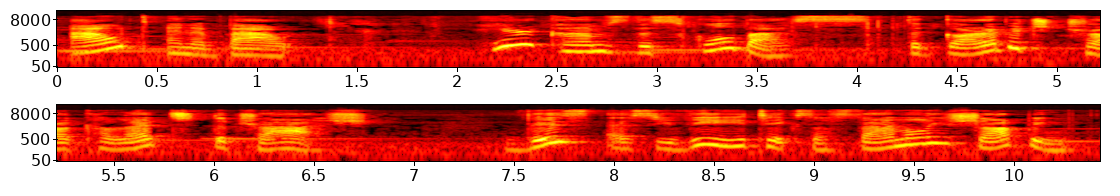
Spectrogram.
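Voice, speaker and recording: A woman reads a picture book aloud for small children at a slow, measured pace, with a pitch that rises and falls in lively swings. She speaks expressively and turns to her young listeners with questions. Music plays behind her voice. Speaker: children's read-aloud storyteller and channel host.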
